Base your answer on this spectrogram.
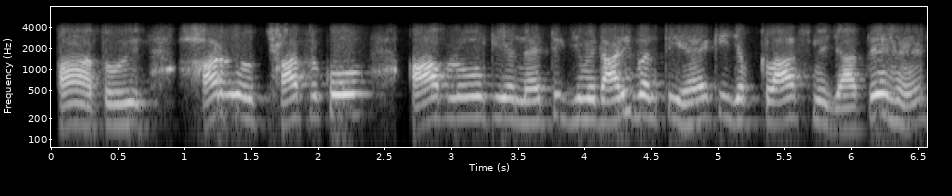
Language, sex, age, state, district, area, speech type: Hindi, male, 45-60, Uttar Pradesh, Azamgarh, rural, conversation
